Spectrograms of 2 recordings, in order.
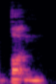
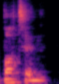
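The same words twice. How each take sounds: First: The T is dropped, Scottish style. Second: The T in the middle is clearly pronounced.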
